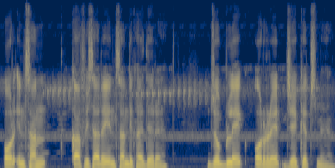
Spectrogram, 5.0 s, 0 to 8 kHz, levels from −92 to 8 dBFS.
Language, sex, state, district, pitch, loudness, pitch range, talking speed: Hindi, male, Arunachal Pradesh, Lower Dibang Valley, 125 Hz, -17 LUFS, 115-130 Hz, 180 wpm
